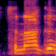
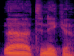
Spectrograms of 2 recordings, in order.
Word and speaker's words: Tanika: That's what you like, Miss Tanaka. Did I say it right? Tanika. Yeah. Tanika.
